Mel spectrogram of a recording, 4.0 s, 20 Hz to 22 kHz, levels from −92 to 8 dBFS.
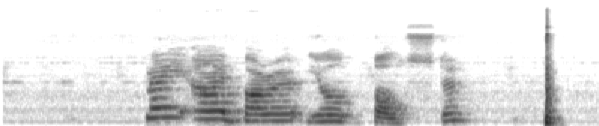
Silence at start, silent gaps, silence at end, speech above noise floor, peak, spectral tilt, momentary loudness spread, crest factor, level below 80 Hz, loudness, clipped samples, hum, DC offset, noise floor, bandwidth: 1 s; none; 0.25 s; 41 dB; -2 dBFS; -6 dB/octave; 12 LU; 24 dB; -58 dBFS; -24 LUFS; under 0.1%; none; under 0.1%; -65 dBFS; 16 kHz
